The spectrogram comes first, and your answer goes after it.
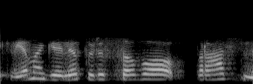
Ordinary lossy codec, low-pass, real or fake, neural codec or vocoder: AAC, 16 kbps; 3.6 kHz; real; none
